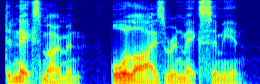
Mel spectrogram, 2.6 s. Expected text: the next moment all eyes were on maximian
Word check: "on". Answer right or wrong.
wrong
